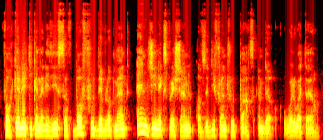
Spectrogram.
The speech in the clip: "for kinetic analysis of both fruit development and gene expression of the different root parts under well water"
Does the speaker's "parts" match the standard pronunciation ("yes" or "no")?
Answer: yes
